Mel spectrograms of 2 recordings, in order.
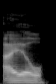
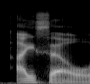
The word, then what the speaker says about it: aisle: Ah, yes, the silent S. Right, it's pronounced like aisle, as in I'll go shopping. Not aisle or anything like that.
